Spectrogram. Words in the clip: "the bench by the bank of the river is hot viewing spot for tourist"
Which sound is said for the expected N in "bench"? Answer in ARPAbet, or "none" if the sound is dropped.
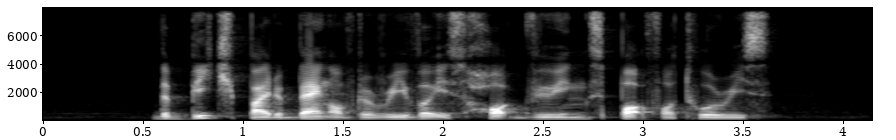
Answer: none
